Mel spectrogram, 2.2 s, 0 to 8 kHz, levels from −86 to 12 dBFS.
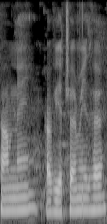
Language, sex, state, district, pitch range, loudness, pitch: Hindi, male, Bihar, Darbhanga, 115-125 Hz, -18 LUFS, 120 Hz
